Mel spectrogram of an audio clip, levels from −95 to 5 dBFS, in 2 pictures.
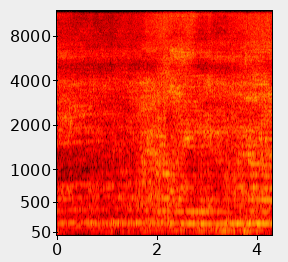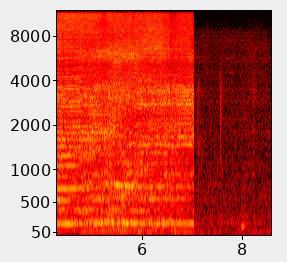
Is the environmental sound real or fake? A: fake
